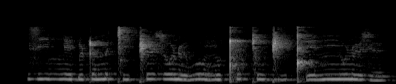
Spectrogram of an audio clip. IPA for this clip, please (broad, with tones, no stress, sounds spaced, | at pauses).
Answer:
z i˧ lː e˦˨ ɓ ʏ˧ ʈ ə˦ n̪ ə˦ ǀ i˨ ǁ ø˦ z o˦ ɳ ø˨ w o˦˨ n̪ o˧ ǃʼ ʏ˦ ǀ u˧ ɡ͡ǁ i˧ ǃʼ e˧ nː u˦ ɳ ø˧ z ʏ˨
